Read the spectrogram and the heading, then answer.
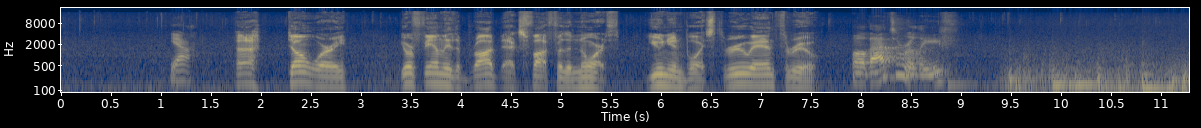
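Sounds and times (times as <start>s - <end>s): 
steady rain from a storm outside at night: 0.0s - 11.2s
speech: 1.1s - 9.6s
low continuous rumble of thunder: 9.2s - 11.2s.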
